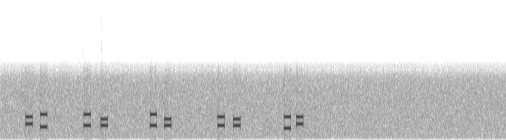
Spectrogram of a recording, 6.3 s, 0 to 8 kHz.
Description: DTMF, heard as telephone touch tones, dialled by hand, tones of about 90 ms. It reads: 06 97 97 87 20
